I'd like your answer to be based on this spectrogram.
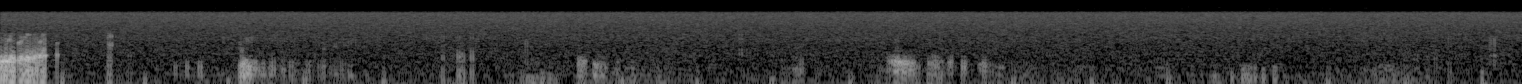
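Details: Hungry stomach growling recorded for about three minutes: faint, low rumbling gurgles over steady hiss; borborygmi.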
